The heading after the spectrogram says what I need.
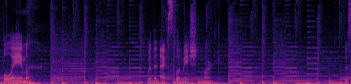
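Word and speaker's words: Blame!: pretty good i've read the manga oh it's pronounced blam i thought it was pronounced blame anyways it's it's a good one it's a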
